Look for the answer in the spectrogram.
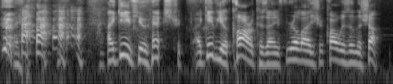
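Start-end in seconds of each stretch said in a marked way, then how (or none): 0.0-2.3 laughing. Real, not acted. Laughing mid-story.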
